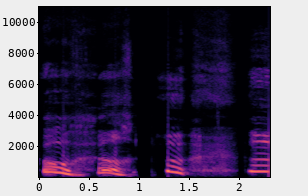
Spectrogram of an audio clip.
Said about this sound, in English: I did a hiccup and a cough into a yawn.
